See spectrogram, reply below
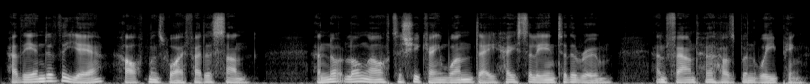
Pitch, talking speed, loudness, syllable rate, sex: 100 Hz, 205 wpm, -18 LUFS, 5.3 syllables/s, male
